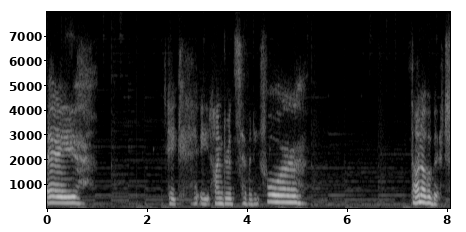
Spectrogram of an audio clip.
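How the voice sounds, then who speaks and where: A woman puts on a gruff character voice at a fairly high pitch, with ordinary pitch variation. She speaks very slowly, with long, frequent pauses, over music in the background. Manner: gruff, practiced-masculine.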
